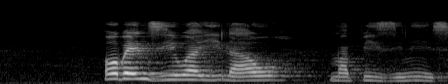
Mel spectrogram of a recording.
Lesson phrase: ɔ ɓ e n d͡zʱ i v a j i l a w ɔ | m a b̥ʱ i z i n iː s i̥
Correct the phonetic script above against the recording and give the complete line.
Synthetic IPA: ɔ ɓ e n d͡zʱ i w a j i l a w ɔ | m a b̥ʱ i z i n iː s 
